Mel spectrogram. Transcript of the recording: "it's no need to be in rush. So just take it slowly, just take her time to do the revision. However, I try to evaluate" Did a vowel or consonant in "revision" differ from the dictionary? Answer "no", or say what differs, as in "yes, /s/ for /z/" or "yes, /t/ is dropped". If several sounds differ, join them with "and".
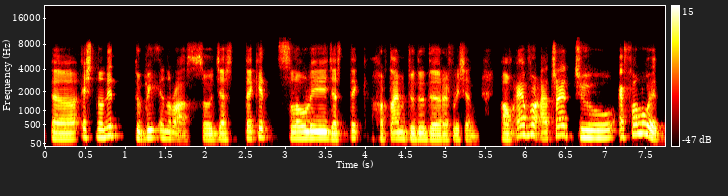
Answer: yes, /ʃ/ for /ʒ/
